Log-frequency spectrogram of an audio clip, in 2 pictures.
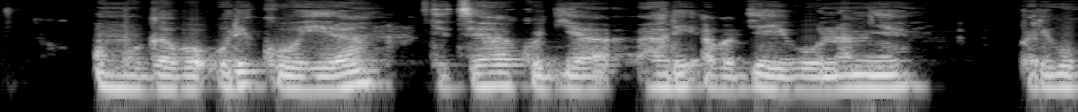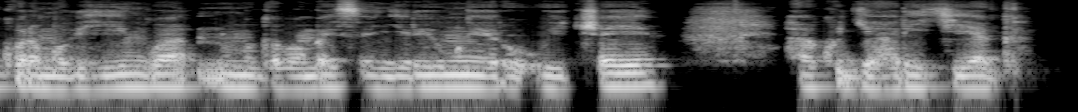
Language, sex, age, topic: Kinyarwanda, male, 25-35, agriculture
